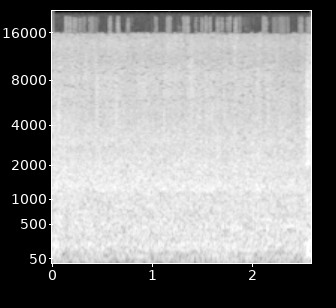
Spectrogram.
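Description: Steady, dense rain pours down in a TV series scene as an outdoor workout takes place, a constant even hiss with no voices and no let-up.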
